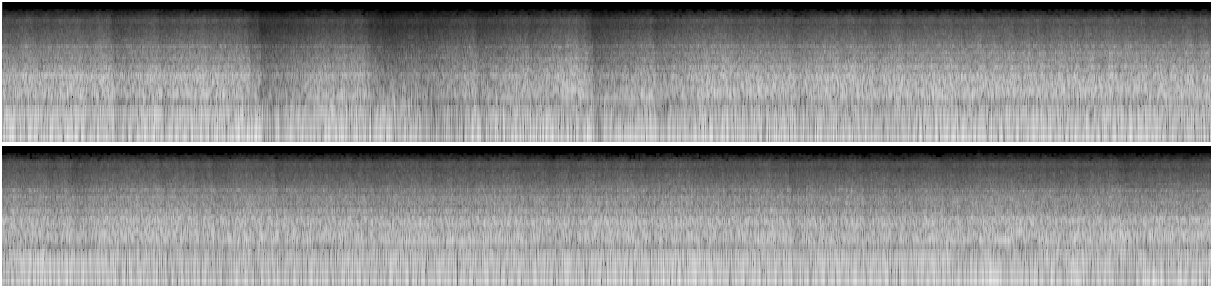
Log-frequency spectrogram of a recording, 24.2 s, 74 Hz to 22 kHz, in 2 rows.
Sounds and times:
Truck: 0.0s - 24.1s.

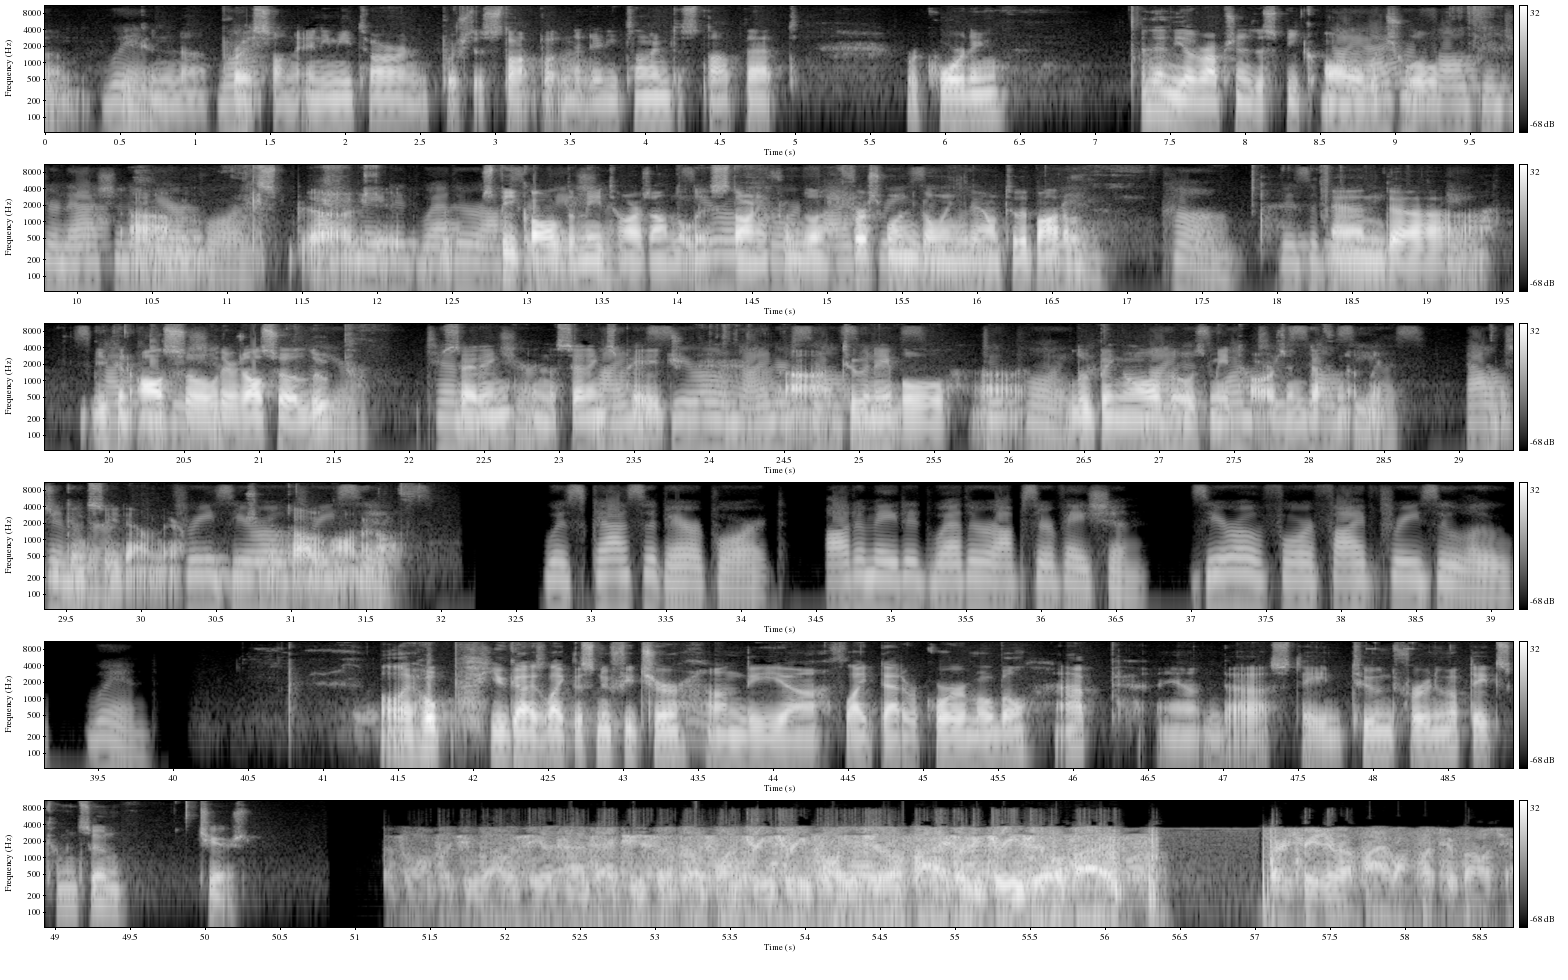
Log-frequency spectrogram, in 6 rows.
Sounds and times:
Speech: 0.0s - 5.0s, 5.8s - 6.4s, 7.3s - 31.9s, 32.7s - 39.8s, 41.2s - 50.3s, 51.2s - 56.2s, 57.1s - 58.7s
Radio: 0.5s - 1.7s, 8.4s - 16.8s, 17.9s - 31.8s, 51.2s - 56.4s, 57.1s - 58.7s.

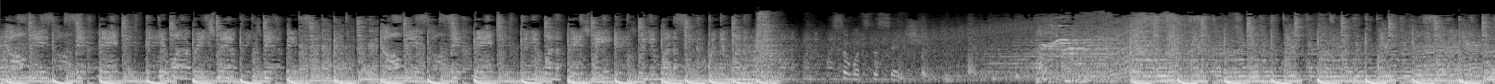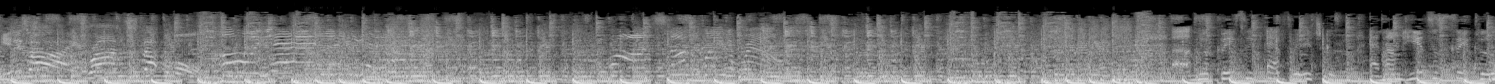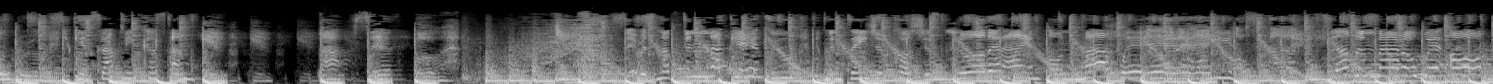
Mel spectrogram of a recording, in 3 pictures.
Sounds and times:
Music: 0.0s - 44.8s
Speech: 8.4s - 9.2s.

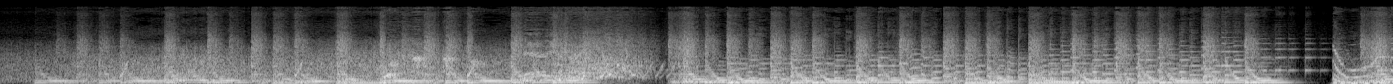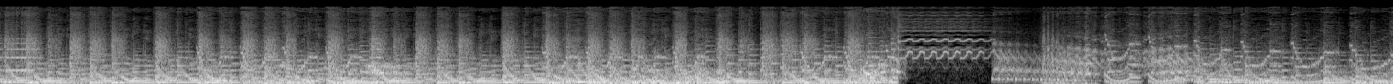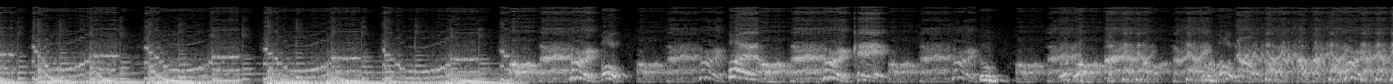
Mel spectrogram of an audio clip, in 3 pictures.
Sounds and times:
Video game music: 0.0s - 33.3s.

